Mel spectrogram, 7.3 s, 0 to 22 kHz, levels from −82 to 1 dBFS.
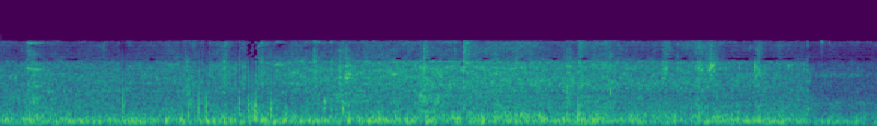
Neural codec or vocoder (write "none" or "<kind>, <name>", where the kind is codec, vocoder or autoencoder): vocoder, HiFi-GAN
